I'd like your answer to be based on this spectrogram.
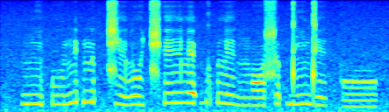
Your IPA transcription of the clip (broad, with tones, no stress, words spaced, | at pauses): ŋĩ˨ʔu˨ nɪ˦ʔnʊ˦ʔ t͡ɕe˦˨ɪ̯lo˦˨ʊ̯ t͡ɕʰe˦ɪ̯lɛ˦ʔɡʊ˦ʔ le˦˨ɪ̯ ŋɔ˨sʰʊ˦ʔdĩ˦ de˦˨ɪ̯ko˨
